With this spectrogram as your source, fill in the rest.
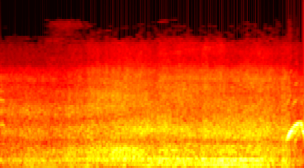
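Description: A pickup truck's engine rumbles as it drives past.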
